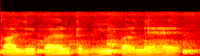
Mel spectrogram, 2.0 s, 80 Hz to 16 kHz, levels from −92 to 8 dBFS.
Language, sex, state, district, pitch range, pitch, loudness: Hindi, male, Uttar Pradesh, Lucknow, 100-115 Hz, 110 Hz, -17 LUFS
